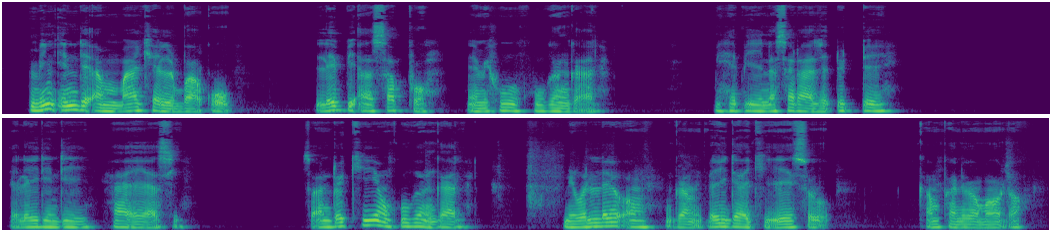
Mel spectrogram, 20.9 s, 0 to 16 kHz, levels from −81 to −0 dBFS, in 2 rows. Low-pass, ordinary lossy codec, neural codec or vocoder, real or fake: 14.4 kHz; MP3, 64 kbps; none; real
